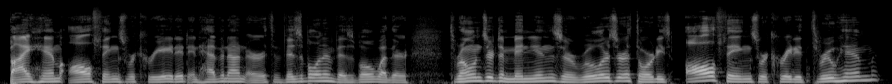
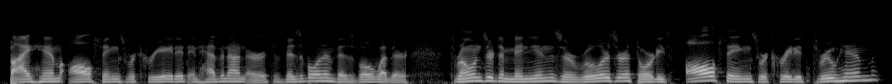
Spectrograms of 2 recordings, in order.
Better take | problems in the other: first | muffled; very; fading above 3.5 kHz

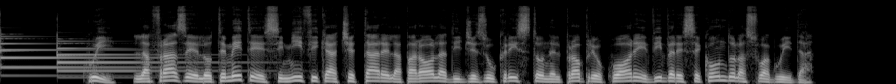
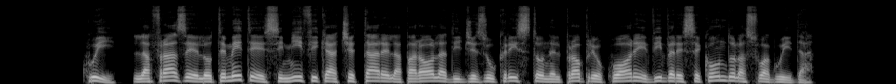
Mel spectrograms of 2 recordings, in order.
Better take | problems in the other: second | doorbell; noticeable; until 2.5 s; peak 4 dB below the speech

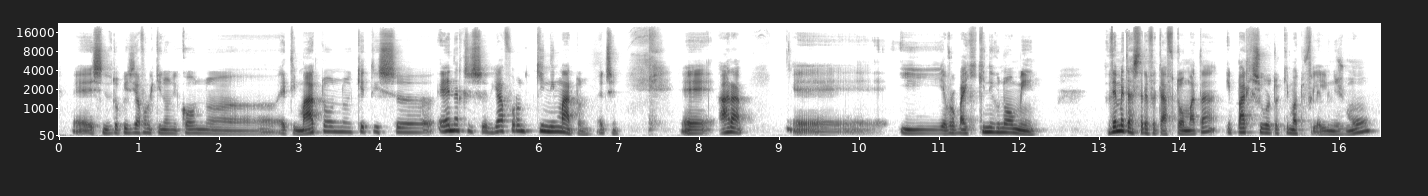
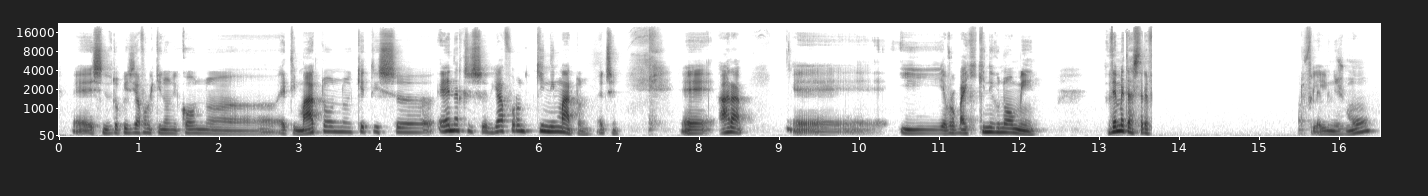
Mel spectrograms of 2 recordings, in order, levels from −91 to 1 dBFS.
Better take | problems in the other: first | audio cutting out; at 14 s for 2 s

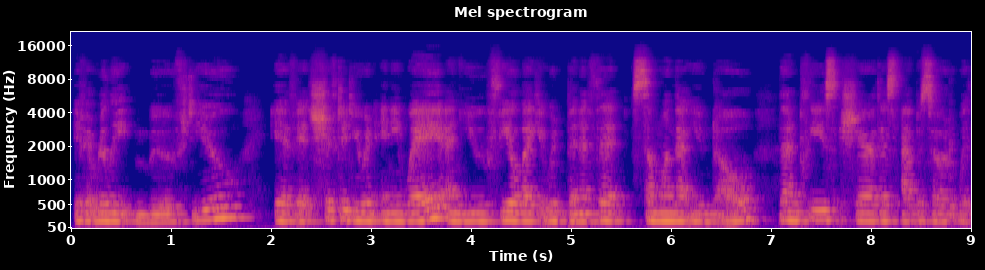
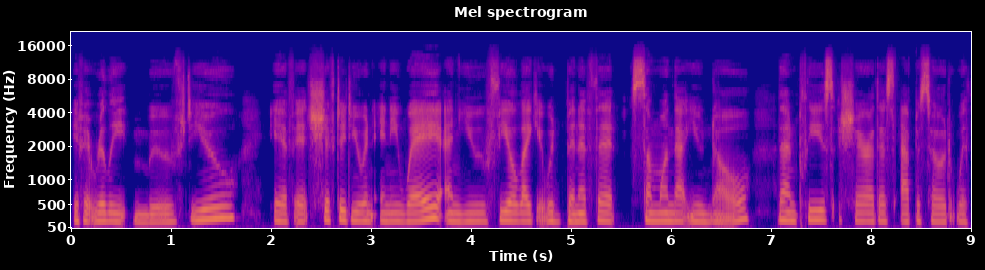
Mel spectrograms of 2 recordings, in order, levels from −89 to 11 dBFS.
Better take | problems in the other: second | off-mic speech; far // room echo; slight; dies away in 0.3 s

